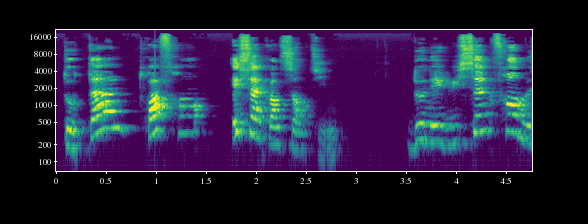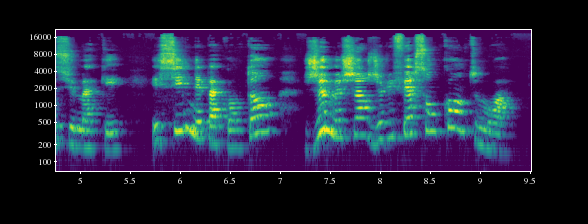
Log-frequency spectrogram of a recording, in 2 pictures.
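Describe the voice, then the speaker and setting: A woman reading as a bossy gruff gardener. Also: high voice, sing-song, takes it slowly, fairly bright tone, reverberant, pitched above the performer's own voice, exaggerated voice. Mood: brusque.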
